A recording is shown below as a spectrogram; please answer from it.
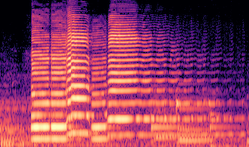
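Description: Saxophone entering loudly about half a second in with a phrase of held notes that step up and down in pitch, then easing off, in a live jazz quintet.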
